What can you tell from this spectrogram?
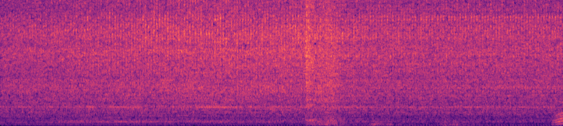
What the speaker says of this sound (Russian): Как и должен КДшный мотор работать.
